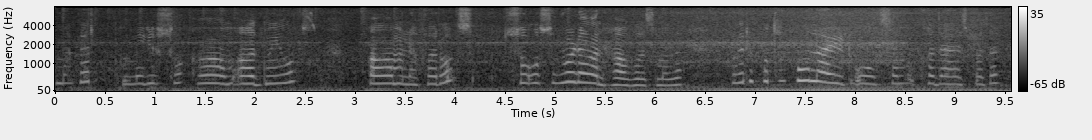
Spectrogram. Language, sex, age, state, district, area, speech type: Kashmiri, female, 45-60, Jammu and Kashmir, Srinagar, urban, spontaneous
